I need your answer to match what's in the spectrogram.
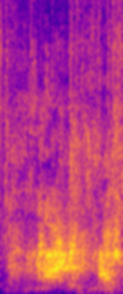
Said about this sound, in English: Got a puppy fight going on. Puppy fight? Oh, man. You know, it's funny. I never had two pups.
